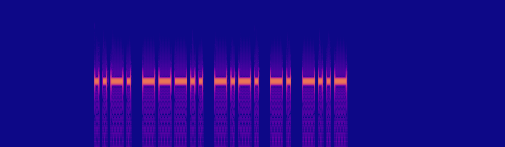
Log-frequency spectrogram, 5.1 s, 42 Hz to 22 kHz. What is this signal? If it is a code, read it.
Morse code, heard as a keyed tone, about 30 wpm, 700 Hz. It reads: F8CNX
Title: DXCC-100 Call Signs - 5 Characters - Repeated 2x - 30wpm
